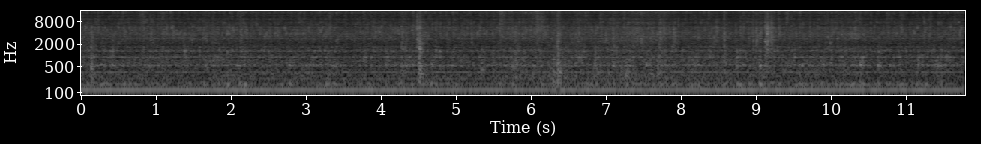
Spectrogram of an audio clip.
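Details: Three-year-old Samsung WF45K6200AZ/A2 washer, mainboard replaced without fixing it; in wash modes it runs its pump cycle and shows wash started but never fills or progresses: steady pump hum and gurgling, no inlet valve hiss; drain pump running, no fill.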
